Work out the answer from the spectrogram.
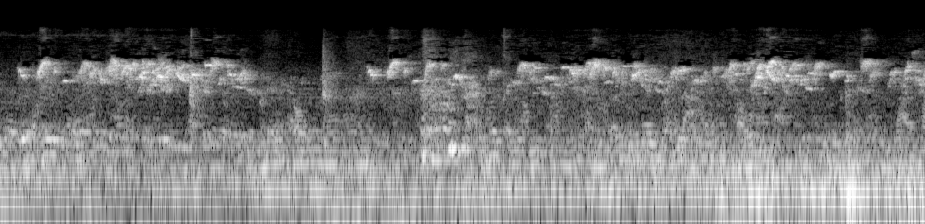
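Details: Caged Nam Đông red-whiskered bulbul practising at a café in Da Nang, Vietnam. It sings clustered, chirpy whistled phrases in quick bursts with brief pauses, over murmuring voices and a few sharp knocks.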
